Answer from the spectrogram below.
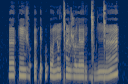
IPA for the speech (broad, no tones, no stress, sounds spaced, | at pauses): əː k ẽ ʒ o̤ ʔ ə ʔ ɾ ɨ ʔ ṳ ʔ o n õ ǀ ə̃ː l ʐ o l əː ɾ e̤ ɡ͡ǀ ṳ ŋ͡ǀ ə̃ː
